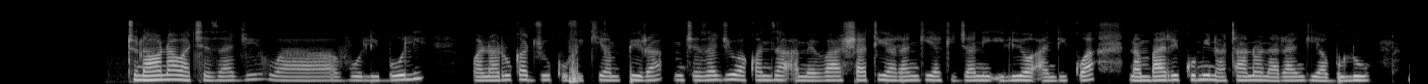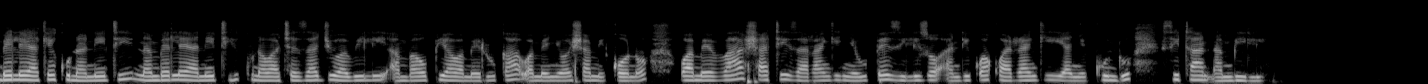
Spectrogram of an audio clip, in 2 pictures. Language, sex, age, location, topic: Swahili, female, 18-24, Kisumu, government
